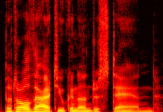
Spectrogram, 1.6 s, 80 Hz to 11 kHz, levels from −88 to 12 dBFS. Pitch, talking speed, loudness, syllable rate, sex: 130 Hz, 220 wpm, -17 LUFS, 5.2 syllables/s, male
